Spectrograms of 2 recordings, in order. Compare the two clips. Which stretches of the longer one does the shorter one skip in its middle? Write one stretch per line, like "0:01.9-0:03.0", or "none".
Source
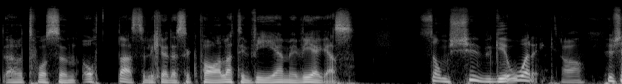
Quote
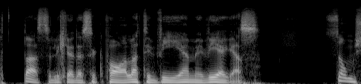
none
